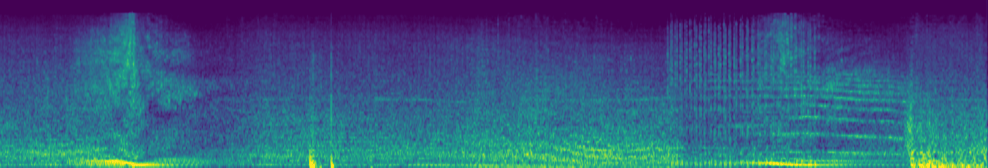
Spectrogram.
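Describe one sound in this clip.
Another plane roars past closely, its pitch falling.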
